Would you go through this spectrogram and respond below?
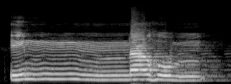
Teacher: نون کے اندر غنہ کر کے پڑھیں گے اس لیے کہ نون کے اوپر تشدید ہے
